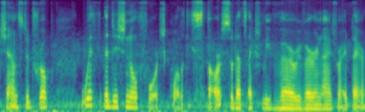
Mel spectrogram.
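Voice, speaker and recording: With a non-native accent, a man speaks at a moderate pace using lively intonation. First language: not English. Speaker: gaming youtuber. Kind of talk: gameplay commentary. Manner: halting, many fillers.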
